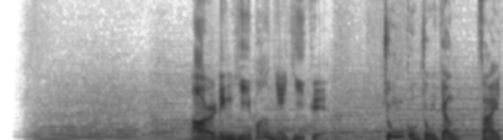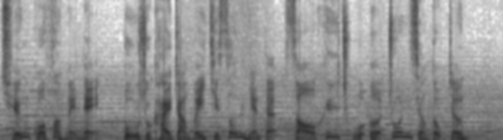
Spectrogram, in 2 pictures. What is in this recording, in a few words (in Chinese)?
政论片; 扫黑除恶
